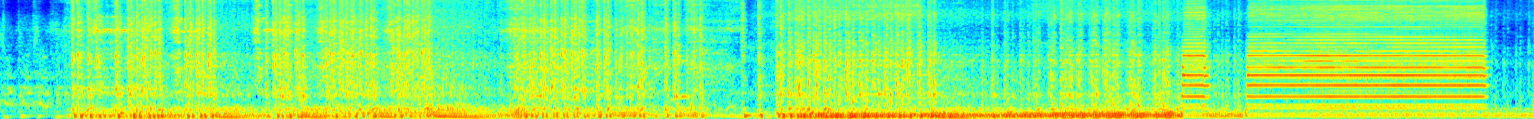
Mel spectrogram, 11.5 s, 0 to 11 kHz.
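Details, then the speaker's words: 1971 Chevy C10 not run in years, corroded ignition connection cleaned to restore spark, gas poured in; after short crank catches into loud slightly uneven run that settles and keeps going, horn-like tone near end; it runs. "Alrighty, it runs."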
